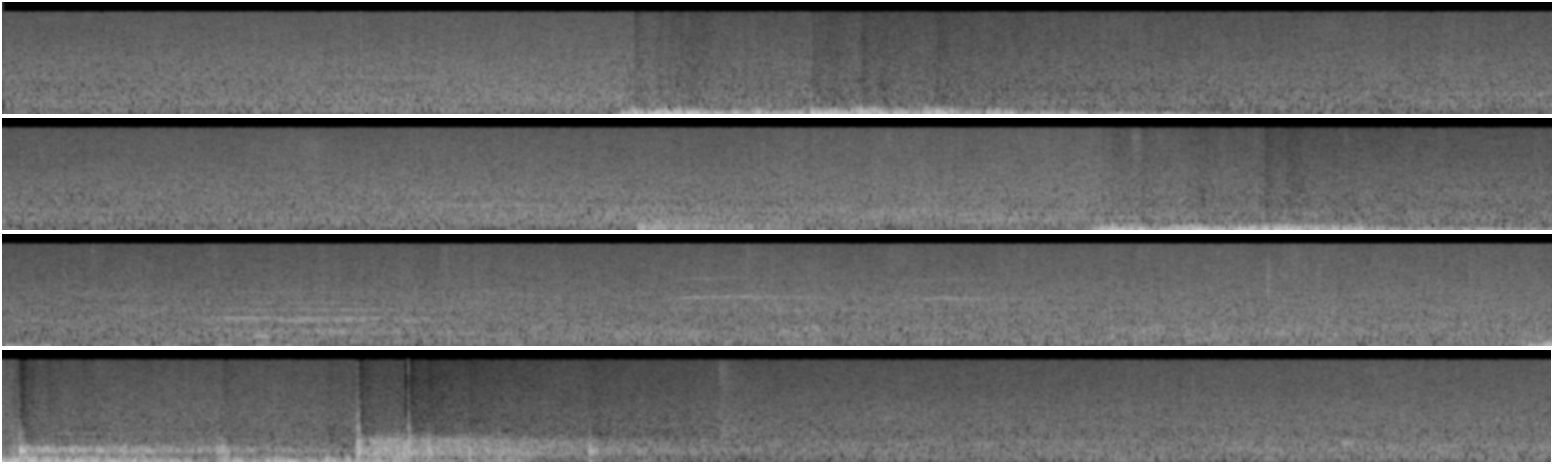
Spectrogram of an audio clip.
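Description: A steady hiss from an open microphone, broken four times by low rumbles, each a second or two long.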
